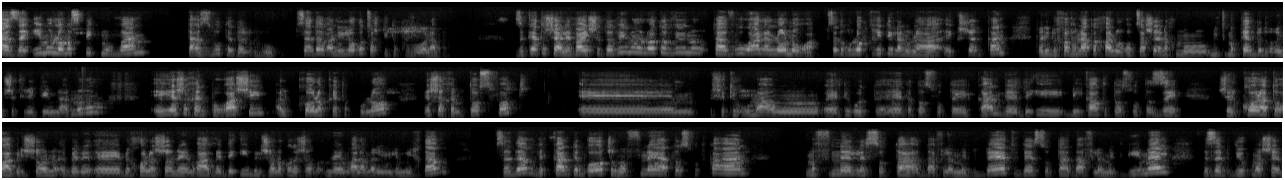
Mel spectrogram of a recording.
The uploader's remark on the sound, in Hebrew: השיעור הועבר והוקלט בזום. בישוב עלי.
